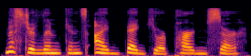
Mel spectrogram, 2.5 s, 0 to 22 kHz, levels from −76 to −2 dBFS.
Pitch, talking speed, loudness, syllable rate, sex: 230 Hz, 165 wpm, -17 LUFS, 3.8 syllables/s, female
